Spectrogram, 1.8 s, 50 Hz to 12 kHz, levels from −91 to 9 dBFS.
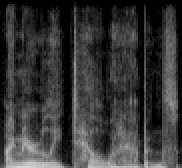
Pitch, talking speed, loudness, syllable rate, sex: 115 Hz, 165 wpm, -18 LUFS, 4.6 syllables/s, male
